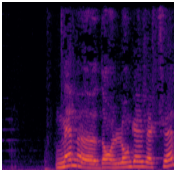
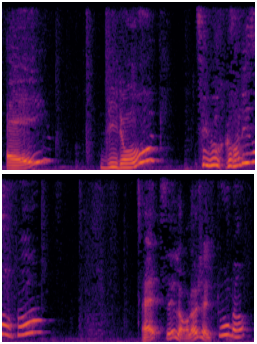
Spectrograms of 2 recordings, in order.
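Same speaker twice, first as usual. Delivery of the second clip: pushy auntie asking about babies; nosy relative pressing, high and loud; nagging relative; 8 semitones higher, 3 dB louder than usual. Acted. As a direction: badger her about having kids, loud and high. Voicing nagging relatives about children.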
